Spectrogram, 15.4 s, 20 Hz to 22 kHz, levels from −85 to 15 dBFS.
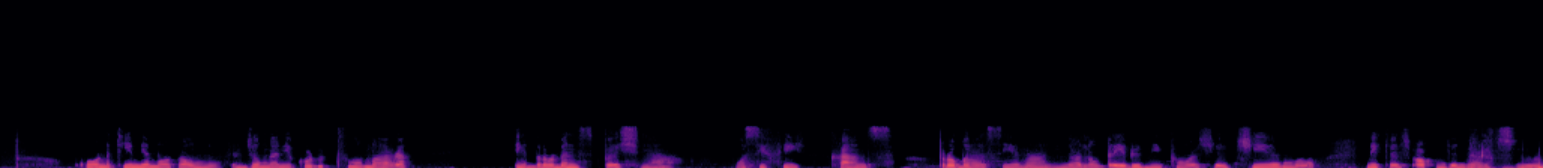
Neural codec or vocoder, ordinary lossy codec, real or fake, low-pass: codec, 16 kHz, 0.5 kbps, X-Codec, HuBERT features, trained on balanced general audio; none; fake; 5.4 kHz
